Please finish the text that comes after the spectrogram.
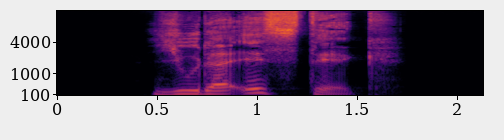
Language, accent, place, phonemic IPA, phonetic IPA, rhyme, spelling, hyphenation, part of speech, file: German, Germany, Berlin, /judaˈɪstɪk/, [judaˈɪstɪkʰ], -ɪstɪk, Judaistik, Ju‧da‧is‧tik, noun, De-Judaistik.ogg
- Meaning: Jewish studies (academic study of Jewish cultures)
